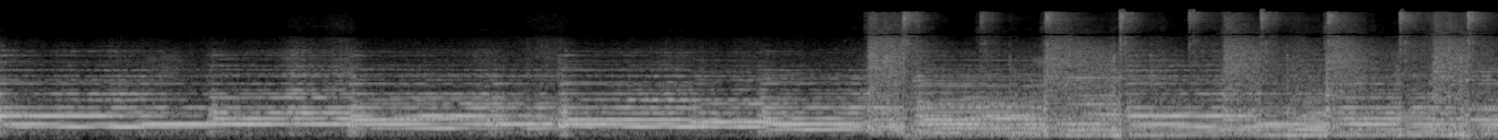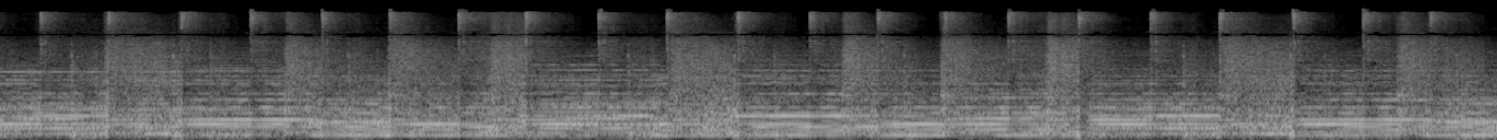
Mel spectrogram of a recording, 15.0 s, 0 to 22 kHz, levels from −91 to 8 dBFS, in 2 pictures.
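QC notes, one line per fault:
No faults heard anywhere in this clip.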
